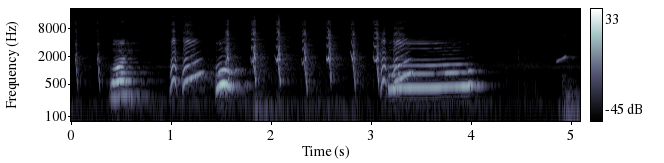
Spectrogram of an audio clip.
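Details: Hand-tame Alexandrine parakeet trying to talk, producing quick clipped squeaky syllables and sharp clicks in a rapid run, ending in a long flat nasal tone, indoors.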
